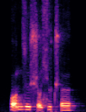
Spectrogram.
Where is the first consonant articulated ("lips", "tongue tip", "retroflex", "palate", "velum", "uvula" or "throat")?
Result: tongue tip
